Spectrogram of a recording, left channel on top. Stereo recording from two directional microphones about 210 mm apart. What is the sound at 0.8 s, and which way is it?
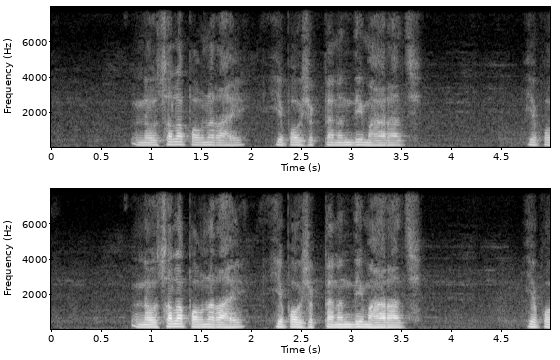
Speech, 15° right (ahead or behind).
